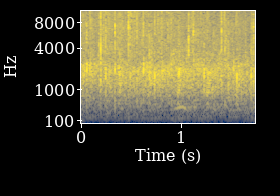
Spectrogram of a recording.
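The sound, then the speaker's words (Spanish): An audience claps together in a steady, dense patter of applause, a continuous wash of many hands with no talking over it for the brief stretch. “Si quieres aplaudir, puedes hacerlo.”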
